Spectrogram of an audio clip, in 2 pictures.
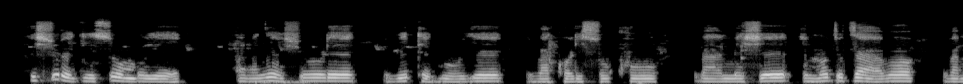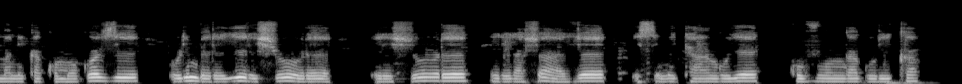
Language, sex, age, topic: Rundi, male, 36-49, education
